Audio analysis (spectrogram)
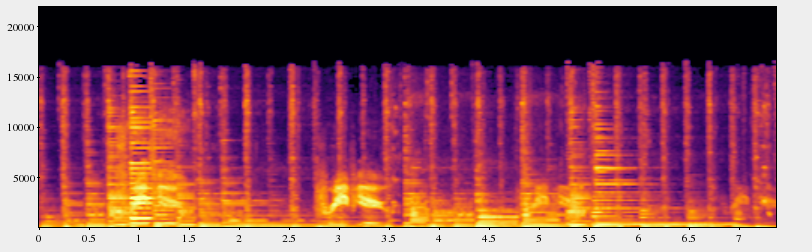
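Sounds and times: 
ragtime music loop: 0.3 - 7.3.

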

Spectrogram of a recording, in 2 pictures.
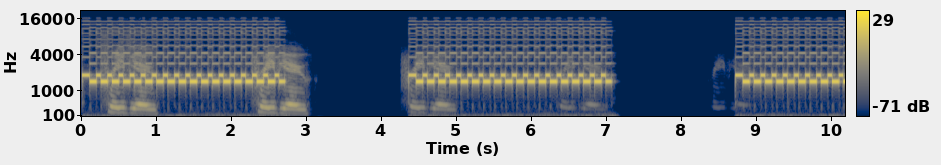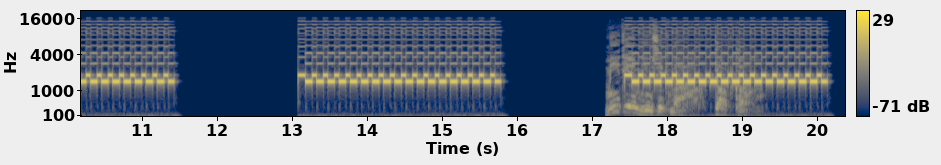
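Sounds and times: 
office telephone ringing: 0.0 - 2.8, 4.4 - 7.1, 8.7 - 11.5, 13.1 - 15.9, 17.2 - 20.2.

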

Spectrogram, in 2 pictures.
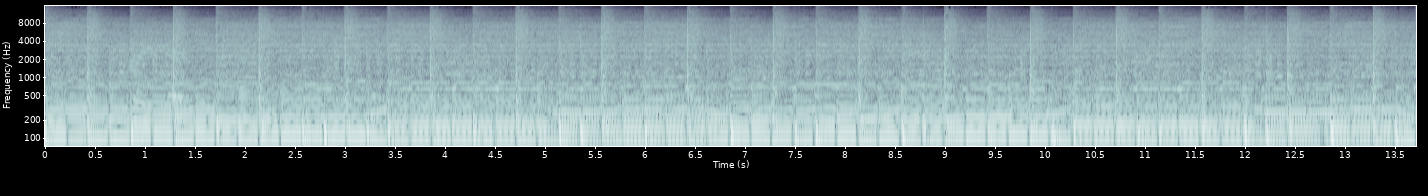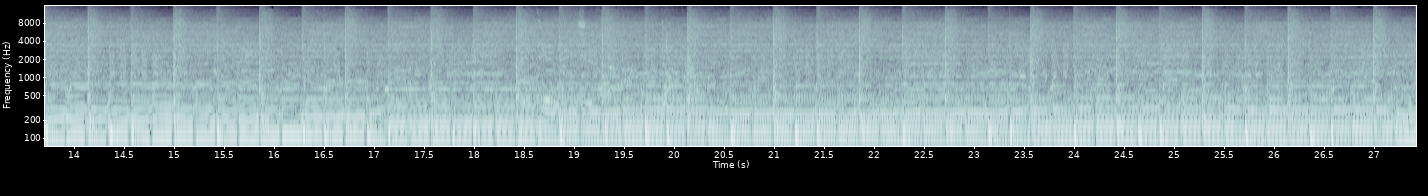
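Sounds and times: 
intense rock loop: 0.0 - 27.4.

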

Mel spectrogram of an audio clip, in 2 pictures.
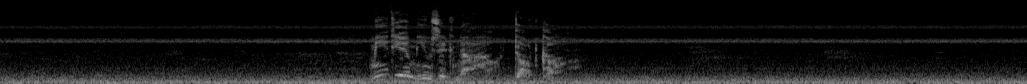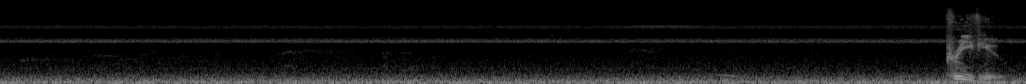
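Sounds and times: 
cicadas buzzing in a park: 0.0 - 20.5
speech: 3.7 - 5.8, 19.8 - 20.4.

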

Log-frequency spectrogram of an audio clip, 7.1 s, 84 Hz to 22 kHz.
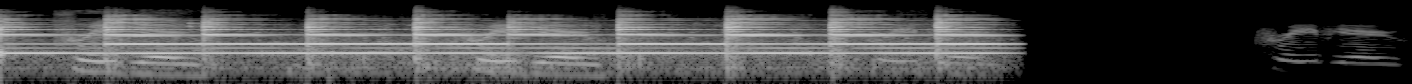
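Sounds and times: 
fire bell ringing inside a school: 0.0 - 5.2.

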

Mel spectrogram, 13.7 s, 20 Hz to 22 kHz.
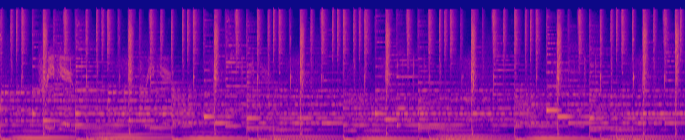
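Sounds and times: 
downtempo chic electronica chillout loop: 0.0 - 13.6.

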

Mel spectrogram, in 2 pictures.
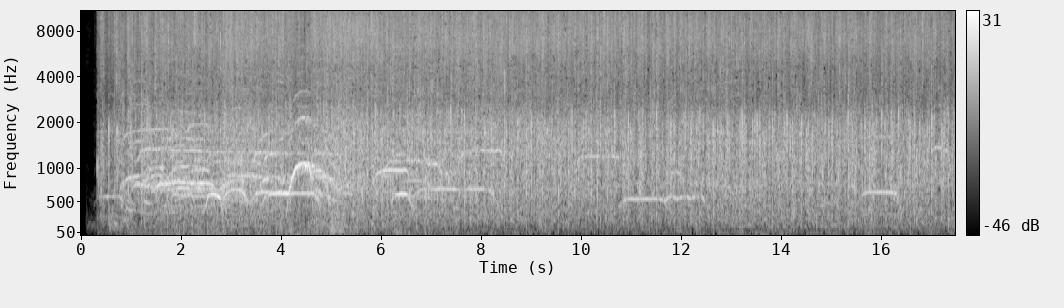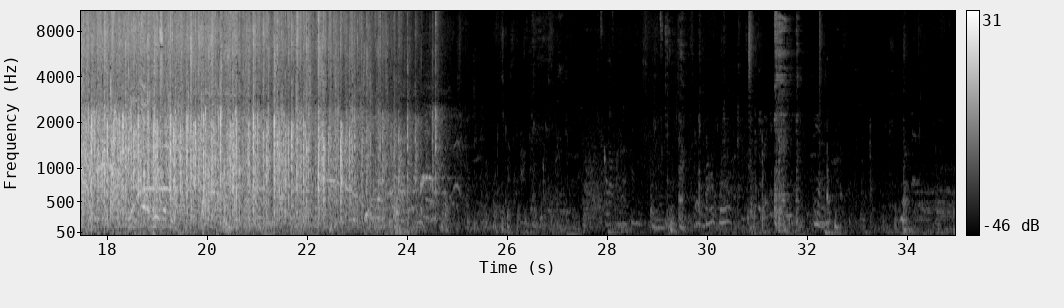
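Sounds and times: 
big crowd audience applause: 0.2 - 24.8.

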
